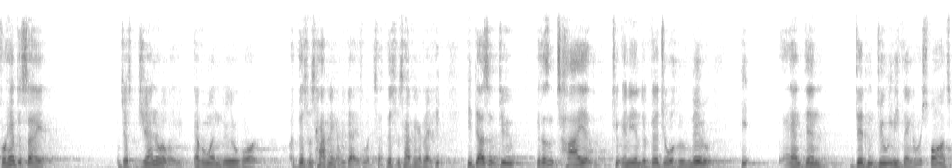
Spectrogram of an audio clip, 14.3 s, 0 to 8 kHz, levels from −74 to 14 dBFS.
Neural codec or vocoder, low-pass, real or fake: autoencoder, 48 kHz, 32 numbers a frame, DAC-VAE, trained on Japanese speech; 7.2 kHz; fake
